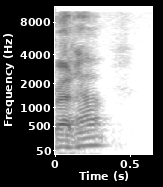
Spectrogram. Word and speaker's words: Breithaupt: Like when you look at things like Scott Breithaupt, I hope I'm pronouncing that right, that, you know, is considered Breithaupt. – Is that how you say it? Breithaupt? – Yeah.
